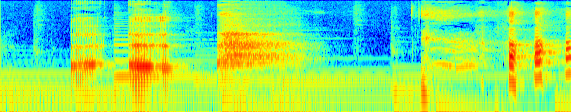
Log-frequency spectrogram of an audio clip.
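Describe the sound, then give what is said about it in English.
A run of loud burps: two short croaks, then a long drawn-out belch, followed by a few more rough gulping bursts. No one speaks. “Anyway, I'm back and I apologize for burping.”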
